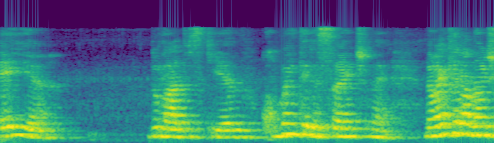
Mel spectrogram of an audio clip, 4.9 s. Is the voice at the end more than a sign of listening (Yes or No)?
No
